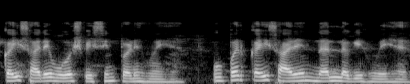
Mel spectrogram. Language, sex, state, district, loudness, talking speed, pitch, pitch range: Hindi, male, Punjab, Pathankot, -15 LUFS, 205 wpm, 150 Hz, 135-170 Hz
